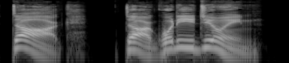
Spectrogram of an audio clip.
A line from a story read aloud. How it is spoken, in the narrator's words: the Jade Emperor called out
